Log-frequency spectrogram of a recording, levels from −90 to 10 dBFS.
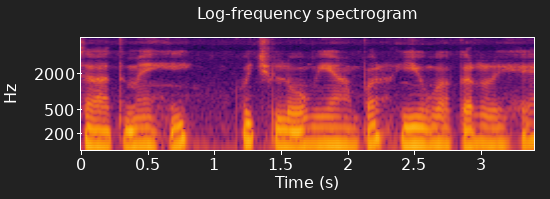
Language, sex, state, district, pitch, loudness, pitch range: Hindi, male, Himachal Pradesh, Shimla, 125 Hz, -15 LUFS, 115-130 Hz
